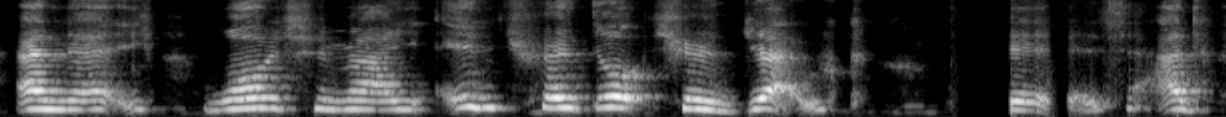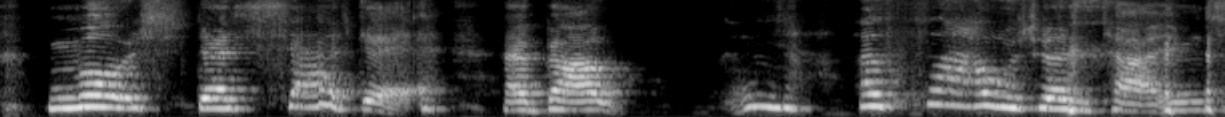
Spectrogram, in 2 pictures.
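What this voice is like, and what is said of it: Northern English accent. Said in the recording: “as you can tell from my voice, I suffer from being northern.”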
